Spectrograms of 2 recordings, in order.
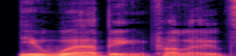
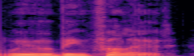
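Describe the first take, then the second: First: "were" punched, the rest falling away; stress on were. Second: Said in the usual way. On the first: A narrator's reading. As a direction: confirm it firmly by leaning on "were".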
